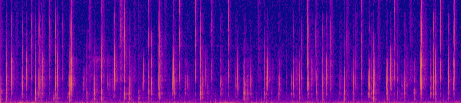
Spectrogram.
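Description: Long nails rapidly scratch and tap the back of an iPhone in a small, solid, clear plastic case held in both hands. The result is a dense, irregular stream of sharp, bright clicks and crinkly scrapes over a faint low rumble.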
